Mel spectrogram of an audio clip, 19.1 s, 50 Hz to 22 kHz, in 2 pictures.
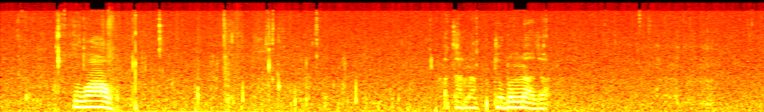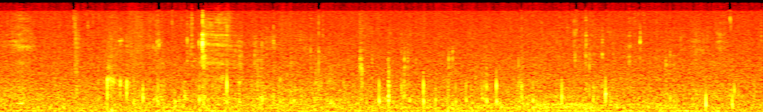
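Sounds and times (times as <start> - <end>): person chewing crunchy food: 0.2 - 5.5, 10.4 - 19.0.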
